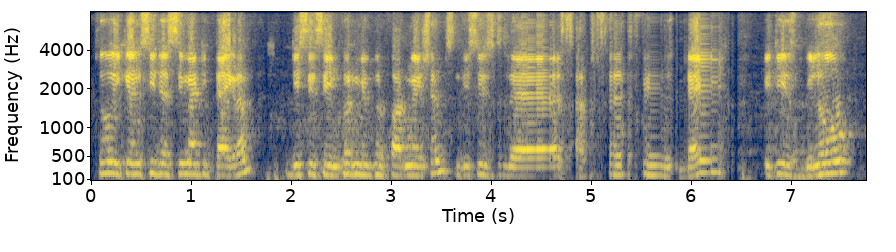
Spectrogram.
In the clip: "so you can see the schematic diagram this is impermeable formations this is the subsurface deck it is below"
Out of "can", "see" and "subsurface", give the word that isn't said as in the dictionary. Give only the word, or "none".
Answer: subsurface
